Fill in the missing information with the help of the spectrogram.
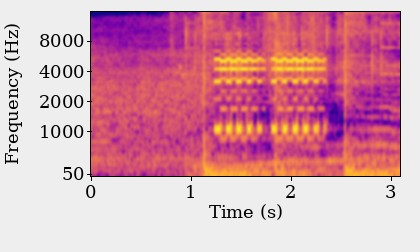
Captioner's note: phone rings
